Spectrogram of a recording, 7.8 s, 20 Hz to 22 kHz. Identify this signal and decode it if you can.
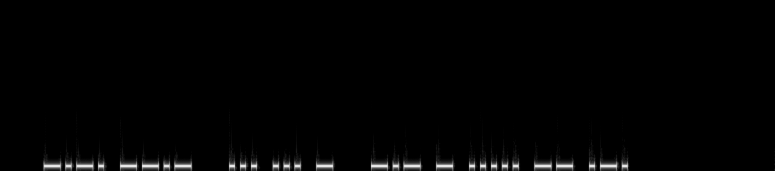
Morse code, heard as a keyed tone, about 22 wpm, 700 Hz. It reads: CQ SST KT5MR
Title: K1USN SST QSO Practice - 22wpm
